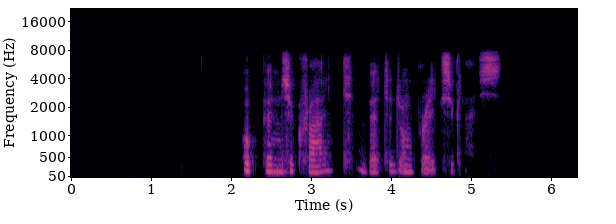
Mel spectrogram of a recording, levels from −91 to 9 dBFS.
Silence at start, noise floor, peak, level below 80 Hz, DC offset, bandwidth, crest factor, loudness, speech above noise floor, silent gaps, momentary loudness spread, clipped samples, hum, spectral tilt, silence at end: 2.15 s; under -90 dBFS; -20 dBFS; -78 dBFS; under 0.1%; 8.2 kHz; 24 dB; -40 LUFS; over 49 dB; 3.35-3.39 s; 10 LU; under 0.1%; none; -3.5 dB/octave; 0.95 s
